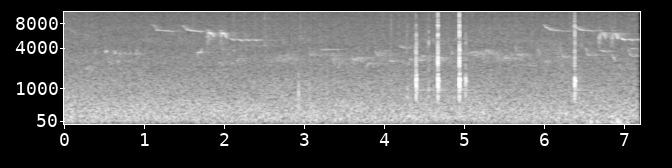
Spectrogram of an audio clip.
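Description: Quiet outdoor background hiss with a small bird singing two short phrases of high notes that step downward. A few sharp clicks come in the second half.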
